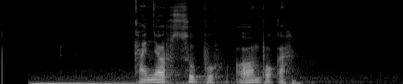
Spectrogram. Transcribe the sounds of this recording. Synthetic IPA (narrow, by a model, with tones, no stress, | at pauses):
ka˨ɲɔ˦rsu˦pu˨ɔ˨ɔ˦mpʊ˨ka˨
